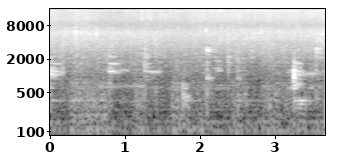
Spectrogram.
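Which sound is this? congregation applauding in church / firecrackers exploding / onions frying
onions frying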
